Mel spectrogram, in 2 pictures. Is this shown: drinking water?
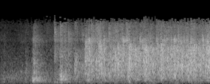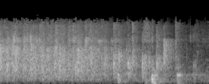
no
